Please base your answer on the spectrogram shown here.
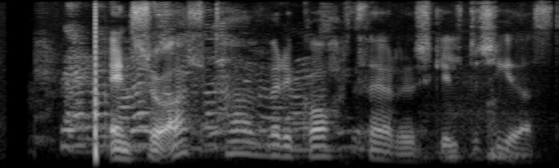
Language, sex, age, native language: Icelandic, male, 13, Icelandic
